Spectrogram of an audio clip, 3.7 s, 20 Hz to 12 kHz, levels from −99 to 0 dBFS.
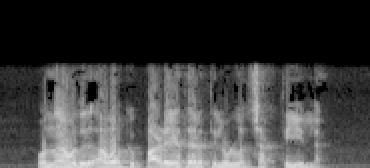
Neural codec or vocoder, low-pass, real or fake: none; 7.2 kHz; real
